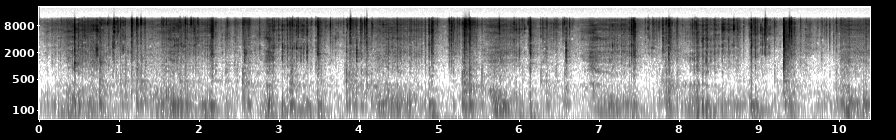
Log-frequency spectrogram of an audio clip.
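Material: Soap.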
